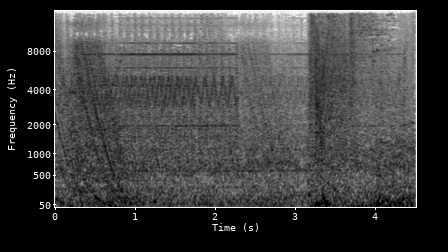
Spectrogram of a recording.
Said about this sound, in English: Whoa! Well, we got rid of the aliens. We also managed to blow up half the Seven Bridge.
